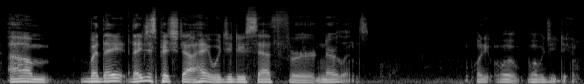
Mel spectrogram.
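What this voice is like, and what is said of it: Southern US country accent. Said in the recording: “I'm country, guys. ... North Carolina. ... You can probably tell it in my accent.”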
